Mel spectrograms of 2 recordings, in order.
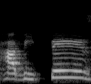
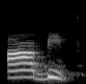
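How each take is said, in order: First: The h or final s is sounded. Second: The h and final s are silent. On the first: The speaker calls it wrong. "don't say habites" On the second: The speaker calls it right. "the H is silent and the S is silent"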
